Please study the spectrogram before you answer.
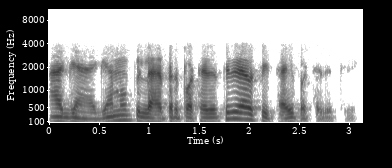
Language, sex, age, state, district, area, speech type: Odia, male, 30-45, Odisha, Bhadrak, rural, conversation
